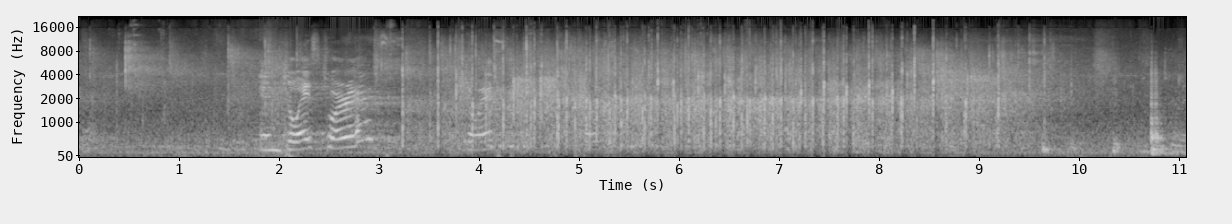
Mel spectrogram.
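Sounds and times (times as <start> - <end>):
audience clapping: 3.2 - 9.8.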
